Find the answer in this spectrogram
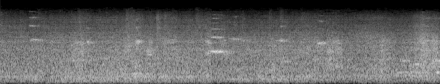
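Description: Loaded container flat wagons of a freight train rolling past at close range: a steady rumble of wheels on rail with knocks over the rail joints and short, high wheel squeals now and then.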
